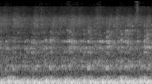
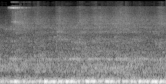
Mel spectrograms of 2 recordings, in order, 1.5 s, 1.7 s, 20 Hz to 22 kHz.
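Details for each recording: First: 1972 Oldsmobile 98, 455 big-block V8, warmed up, with a hole in the left muffler; deep, even burble at a steady idle with a regular lope and no misses or knocks, healthy engine. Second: 1972 Oldsmobile 98 (1973 front clip), 455 big-block V8, cold start: steady idle with a fast, uneven buzzing rattle that sounds like knocking but is just a loose part vibrating, not an internal knock; engine runs well.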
